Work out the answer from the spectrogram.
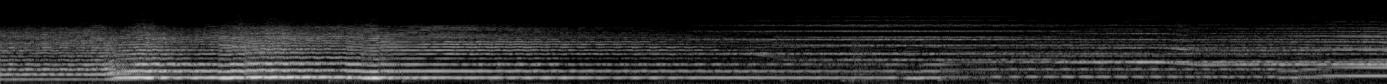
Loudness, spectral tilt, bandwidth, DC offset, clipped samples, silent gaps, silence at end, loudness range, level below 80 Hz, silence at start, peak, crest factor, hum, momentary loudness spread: -24 LUFS; -3.5 dB/octave; 10 kHz; under 0.1%; under 0.1%; none; 0 s; 14 LU; -68 dBFS; 0 s; -6 dBFS; 18 dB; none; 17 LU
